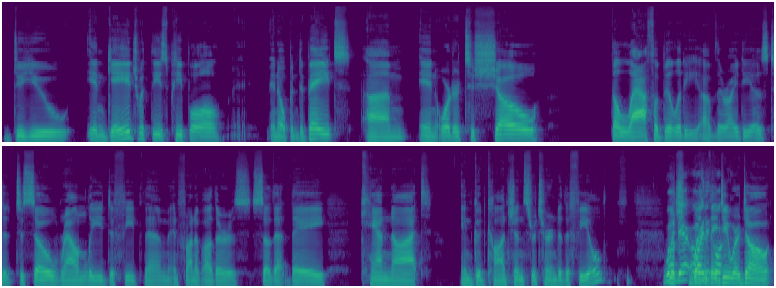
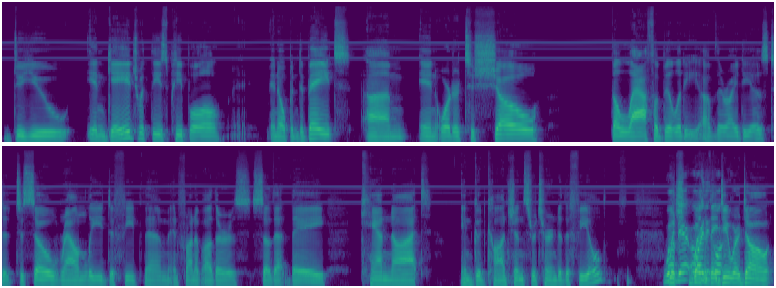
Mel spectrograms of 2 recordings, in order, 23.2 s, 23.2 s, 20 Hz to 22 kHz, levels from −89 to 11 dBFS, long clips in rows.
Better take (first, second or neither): first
